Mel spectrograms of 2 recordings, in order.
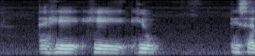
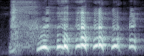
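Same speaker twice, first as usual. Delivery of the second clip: a sudden, much higher real laugh bursting out; loud burst of laughter; 16 dB louder than usual. Real, not acted. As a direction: laugh out loud, caught off guard by the memory. Laughing at the hugging story.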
